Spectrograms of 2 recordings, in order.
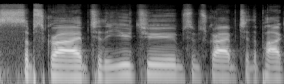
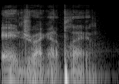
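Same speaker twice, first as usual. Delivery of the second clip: deep, very quiet, hushed, serious voice; 6 semitones lower, 14 dB quieter than usual. Imitating a serious seven-year-old brother telling Andrew something, in a Batman voice. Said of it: "Why are you talking in Batman voice?".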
